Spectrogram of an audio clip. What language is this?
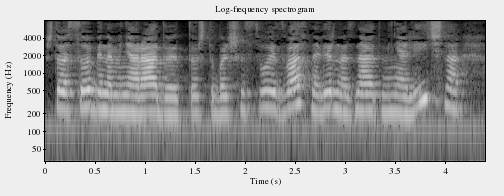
Russian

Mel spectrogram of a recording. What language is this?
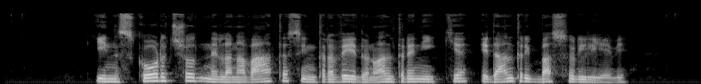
Italian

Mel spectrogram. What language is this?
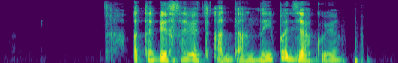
Belarusian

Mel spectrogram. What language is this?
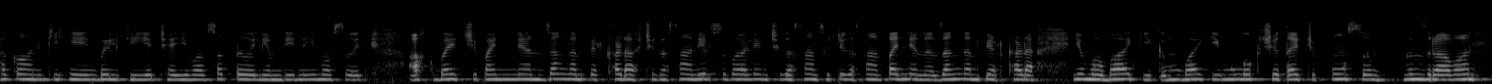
Kashmiri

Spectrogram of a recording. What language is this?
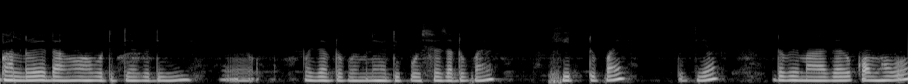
Assamese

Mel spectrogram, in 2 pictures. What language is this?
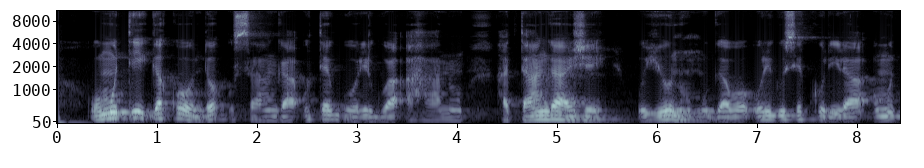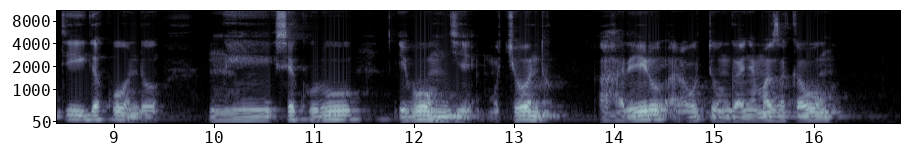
Kinyarwanda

